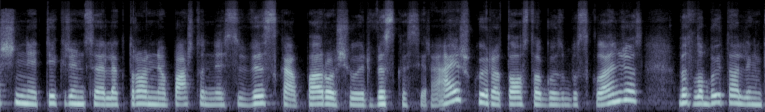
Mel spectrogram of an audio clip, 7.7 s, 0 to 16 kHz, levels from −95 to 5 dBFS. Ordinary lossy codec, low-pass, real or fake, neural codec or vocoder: Opus, 24 kbps; 14.4 kHz; real; none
